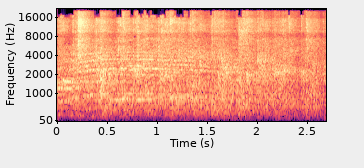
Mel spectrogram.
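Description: Classroom applause from a group of students, dense steady clapping that fills the whole stretch at an even level with no talk over it.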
